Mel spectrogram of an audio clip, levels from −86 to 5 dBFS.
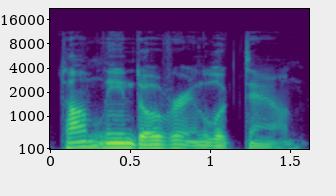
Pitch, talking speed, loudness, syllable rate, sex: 105 Hz, 220 wpm, -17 LUFS, 6.0 syllables/s, male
